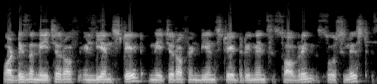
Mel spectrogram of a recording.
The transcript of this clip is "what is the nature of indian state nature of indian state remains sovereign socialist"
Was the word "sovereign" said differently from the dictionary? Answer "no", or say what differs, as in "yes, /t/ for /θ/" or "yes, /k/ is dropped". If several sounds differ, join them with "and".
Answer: no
